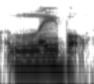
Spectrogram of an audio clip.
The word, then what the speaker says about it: label: Now, for pronunciation, the word has two syllables. The stress is on that first syllable, label. The other thing I'd like to point out is the second syllable, it ends with that dark L, which is that ull sound. And then if we're following it with the word as, I told you that's a common phrase, well then we can link that dark L with the beginning vowel sound in as. Label as, label as.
